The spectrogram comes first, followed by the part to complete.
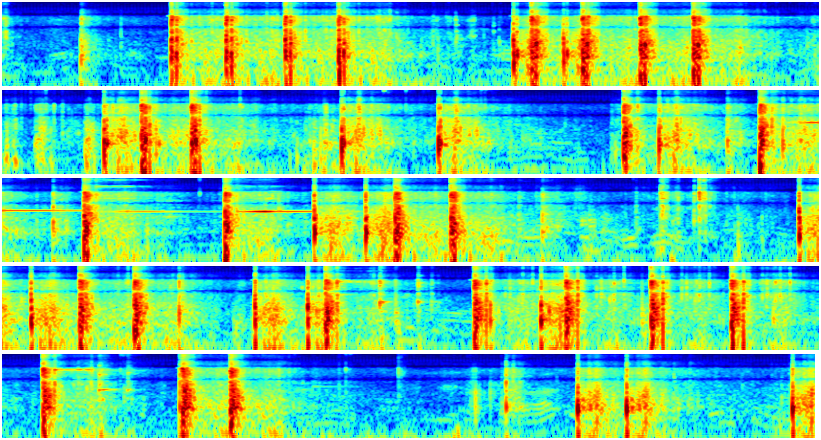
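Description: Handgun shots fired in rapid strings of several, with short pauses between strings, as a competitor runs a practical shooting stage.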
